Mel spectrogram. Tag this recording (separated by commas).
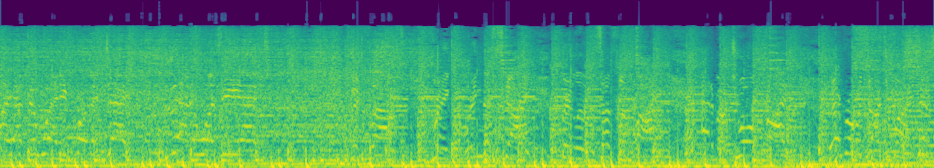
Music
